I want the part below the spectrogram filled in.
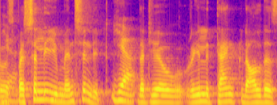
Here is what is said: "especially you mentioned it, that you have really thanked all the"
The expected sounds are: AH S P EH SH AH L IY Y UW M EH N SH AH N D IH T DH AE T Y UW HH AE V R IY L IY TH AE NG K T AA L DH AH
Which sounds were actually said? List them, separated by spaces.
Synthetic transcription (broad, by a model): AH S P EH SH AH L IY Y UW M EH N SH AH N D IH T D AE T Y UW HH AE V R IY L IY T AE NG K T AA L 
